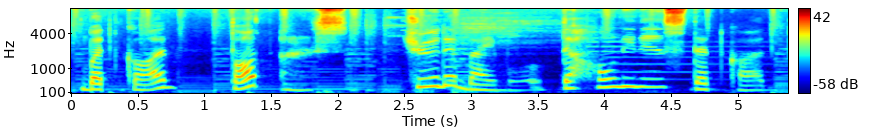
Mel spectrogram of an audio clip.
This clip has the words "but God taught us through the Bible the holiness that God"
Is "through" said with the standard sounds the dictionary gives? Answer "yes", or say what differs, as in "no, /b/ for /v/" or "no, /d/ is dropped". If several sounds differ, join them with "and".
no, /t/ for /θ/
